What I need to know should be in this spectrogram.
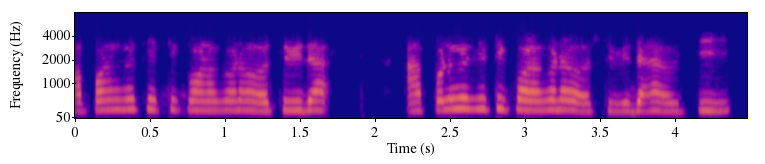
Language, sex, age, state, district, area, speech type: Odia, female, 18-30, Odisha, Sambalpur, rural, conversation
